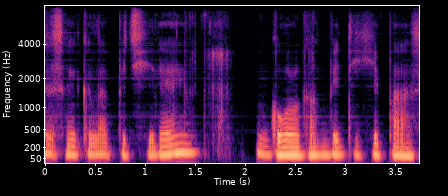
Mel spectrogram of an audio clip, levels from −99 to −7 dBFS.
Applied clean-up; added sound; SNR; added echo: neural mask model DeepFilterNet 3.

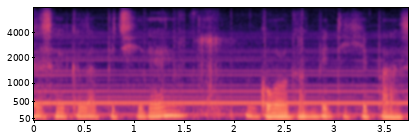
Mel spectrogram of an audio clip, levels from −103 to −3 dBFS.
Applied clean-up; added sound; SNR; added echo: none; Wind instrument, woodwind instrument; 8 dB; none.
